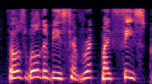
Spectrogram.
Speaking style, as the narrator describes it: cried Rhino

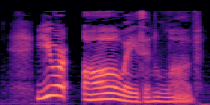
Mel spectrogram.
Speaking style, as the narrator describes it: he cried

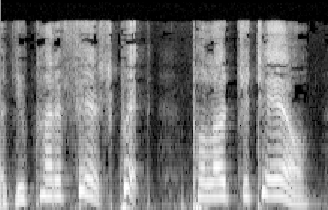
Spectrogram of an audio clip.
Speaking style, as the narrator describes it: The fox called out

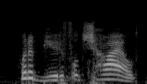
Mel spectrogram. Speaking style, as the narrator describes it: cried a magpie

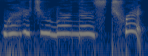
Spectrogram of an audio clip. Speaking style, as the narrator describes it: sputtered the speckled hen, holding her sides

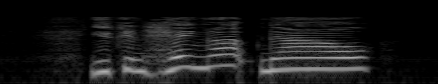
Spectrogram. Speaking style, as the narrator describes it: you called out to your dad

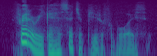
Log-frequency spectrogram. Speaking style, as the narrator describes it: Yelena said with a sigh

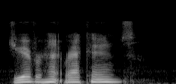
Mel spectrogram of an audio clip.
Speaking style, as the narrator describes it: Carter asked

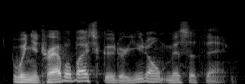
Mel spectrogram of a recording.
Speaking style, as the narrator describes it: Alvin said

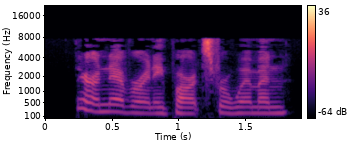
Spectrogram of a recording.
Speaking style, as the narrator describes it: said

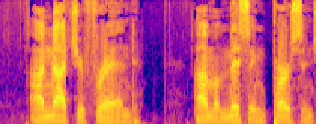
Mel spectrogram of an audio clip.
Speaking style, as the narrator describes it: she said

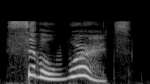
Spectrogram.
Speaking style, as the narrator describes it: cried the girl, whose passion was frightful to see

